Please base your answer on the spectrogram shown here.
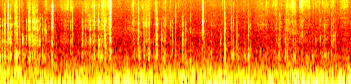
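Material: Paper.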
